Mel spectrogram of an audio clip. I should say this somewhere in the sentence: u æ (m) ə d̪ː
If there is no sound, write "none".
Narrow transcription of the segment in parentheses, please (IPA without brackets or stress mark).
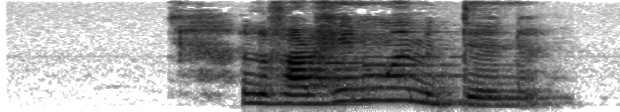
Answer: m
